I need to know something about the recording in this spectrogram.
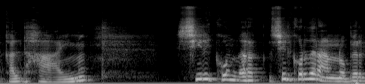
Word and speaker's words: Kaldheim: caldei ma che data si pronuncia calda time si ricorda ci ricorderanno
